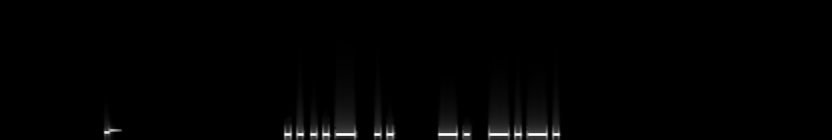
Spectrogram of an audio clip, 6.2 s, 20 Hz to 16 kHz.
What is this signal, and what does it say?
Morse code, heard as a keyed tone, about 25 wpm, 700 Hz. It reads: 4I NC
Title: Winter Field Day Exchanges 25wpm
